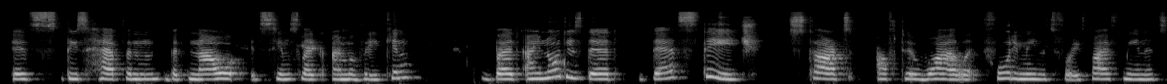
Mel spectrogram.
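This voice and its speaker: This woman speaks with a non-native accent. Her pitch is high and her intonation fairly even. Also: fairly slow pace. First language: not English. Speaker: retreat participant asking a question. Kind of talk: Q&A question.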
